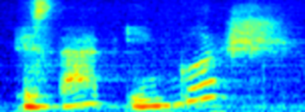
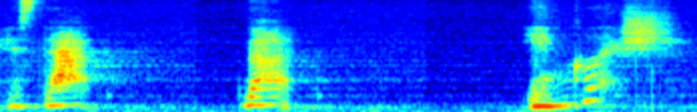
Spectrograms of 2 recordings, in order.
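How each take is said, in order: First: It is said smoothly without a break. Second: It is said with a stuttering repeat.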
